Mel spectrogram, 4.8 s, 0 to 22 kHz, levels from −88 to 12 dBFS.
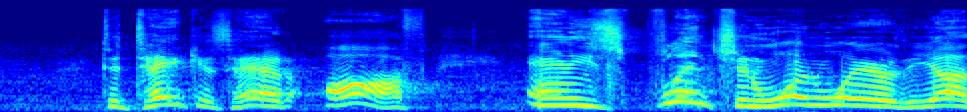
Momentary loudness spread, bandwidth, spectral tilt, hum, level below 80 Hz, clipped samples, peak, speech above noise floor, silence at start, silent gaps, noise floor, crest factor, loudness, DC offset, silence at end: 9 LU; 15.5 kHz; -4.5 dB/octave; none; -72 dBFS; under 0.1%; -10 dBFS; 32 dB; 0.5 s; none; -58 dBFS; 16 dB; -26 LUFS; under 0.1%; 0 s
